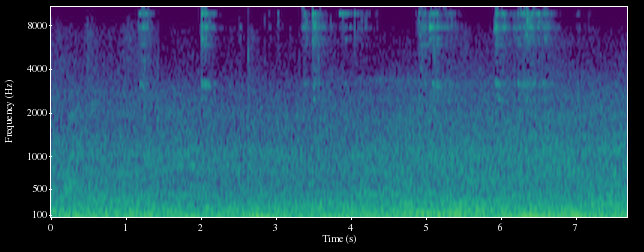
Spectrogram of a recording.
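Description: Light, scattered jingling clinks and a sharp tap about two seconds in as kittens bat at a feather wand toy, over a steady low hum.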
